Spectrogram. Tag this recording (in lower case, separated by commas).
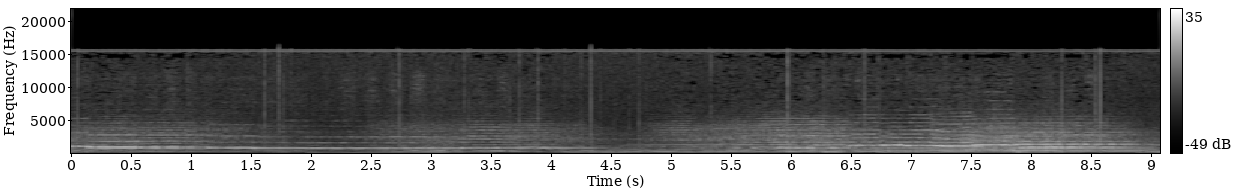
classical music, orchestra, music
